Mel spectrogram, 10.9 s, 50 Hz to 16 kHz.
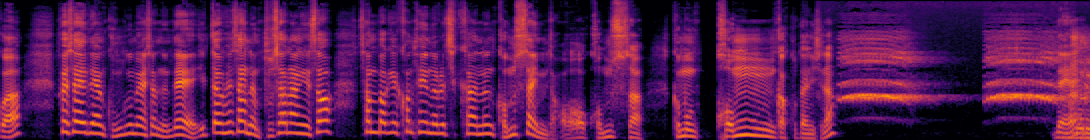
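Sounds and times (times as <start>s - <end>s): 
speech: 0.0s - 8.7s, 10.5s - 10.8s
crow cawing: 8.4s - 10.8s.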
